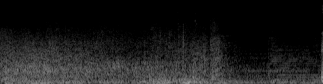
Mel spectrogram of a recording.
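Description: Naval guns fire in the World of Warships Legends video game, a rolling series of booming shots and rumbling impacts over about three seconds.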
